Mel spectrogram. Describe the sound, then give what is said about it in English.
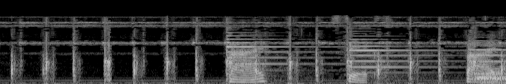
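Steady, evenly spaced horse hoof clops trot along in a crisp rhythm, joined by bright ringing bell tones that swell in and out between the beats. No one speaks. “Okay, cue the clops.”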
